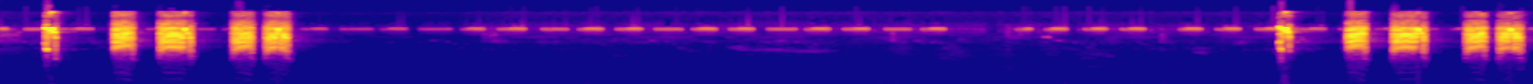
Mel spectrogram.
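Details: Captive black francolin of the chakri type, offered for sale. Loud, harsh, grating bursts come in a quick series at the start and again at the end, with a steady high cricket chirping throughout.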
